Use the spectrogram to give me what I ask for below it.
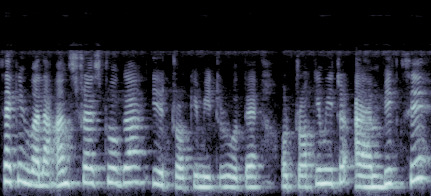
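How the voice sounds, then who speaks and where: A woman, a literature teacher lecturing slowly, repeating each example and stressing single words. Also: high-pitched, highs cut off. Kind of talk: lecture in Urdu mixed with English.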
